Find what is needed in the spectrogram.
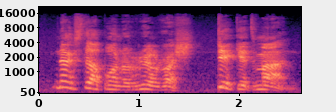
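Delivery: put-on Jamaican accent. Announcing the next movie segment of the show: put-on jamaican accent. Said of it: "I went with the Jamaican accent".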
